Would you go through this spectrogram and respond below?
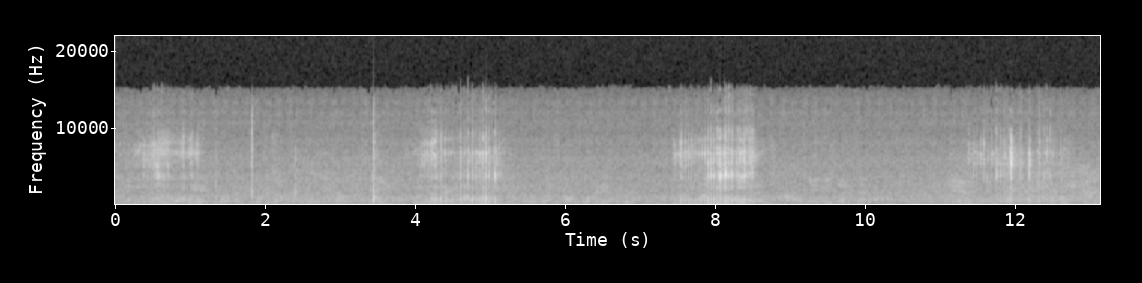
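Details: Sammi the pug sleeping through NASCAR, snoring in rasping bursts that return about every four seconds, each loud breath lasting around a second, with television speech and a faint low hum underneath.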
